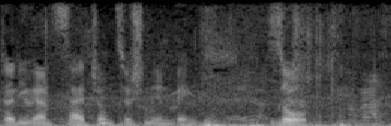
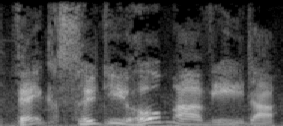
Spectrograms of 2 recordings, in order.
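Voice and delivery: raised, wailing Gryphon cry; howling Gryphon; 5 semitones higher than usual. A narrator's reading. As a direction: howl it higher, swooping. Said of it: "heulte der Greif mit erhobener". (heulend mit erhobener Stimme)

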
